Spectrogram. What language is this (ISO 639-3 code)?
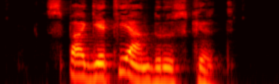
ckb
